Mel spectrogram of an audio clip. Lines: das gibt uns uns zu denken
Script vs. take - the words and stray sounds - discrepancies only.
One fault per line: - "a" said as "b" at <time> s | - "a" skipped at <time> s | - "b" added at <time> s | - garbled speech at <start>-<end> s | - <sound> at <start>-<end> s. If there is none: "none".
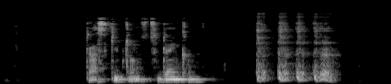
- "uns" skipped at 1.5 s
- cough at 2.5-3.4 s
